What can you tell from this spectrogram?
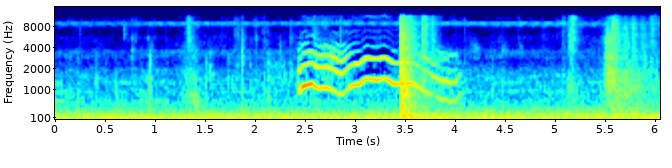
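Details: A puppy nursing beside its standing mother gives one clear, quavering whine that rises and falls in pitch and then slides downward. A brief knock cuts across it, with soft rustling afterward.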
